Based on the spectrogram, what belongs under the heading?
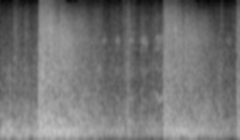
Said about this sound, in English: Later, the contestants stand on a rolling freight car as pheasants take flight. The Englishman fires a pistol.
